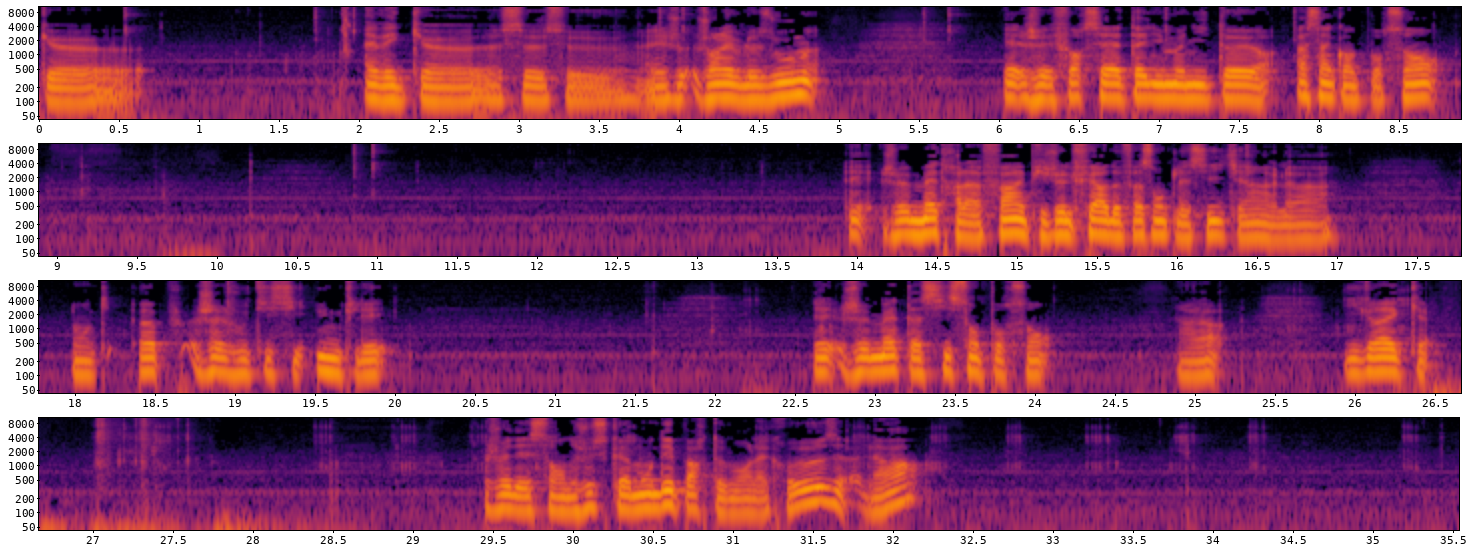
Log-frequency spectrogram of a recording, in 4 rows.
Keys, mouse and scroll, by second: 1.8 click, 3.9 click, 5.6 click, 6.9 click, 7.8 click, 10.9 click, 16.4 click, 18.9 click, 22.2-23.3 scroll up 4, 25.6 scroll down 2, 27.4 ctrl+scroll down 2, 28.3-28.6 ctrl+scroll down 2, 28.8-29.2 ctrl+scroll down 2, 29.4-30.6 ctrl+scroll down 6, 31.2 ctrl+scroll down 2, 31.8-33.5 ctrl+scroll down 8, 33.8-34.6 ctrl+scroll down 4, 35.2-35.5 ctrl+scroll down 6.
